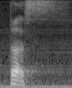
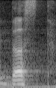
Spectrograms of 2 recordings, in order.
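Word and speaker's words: دس: You pronounce S sound in the end.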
